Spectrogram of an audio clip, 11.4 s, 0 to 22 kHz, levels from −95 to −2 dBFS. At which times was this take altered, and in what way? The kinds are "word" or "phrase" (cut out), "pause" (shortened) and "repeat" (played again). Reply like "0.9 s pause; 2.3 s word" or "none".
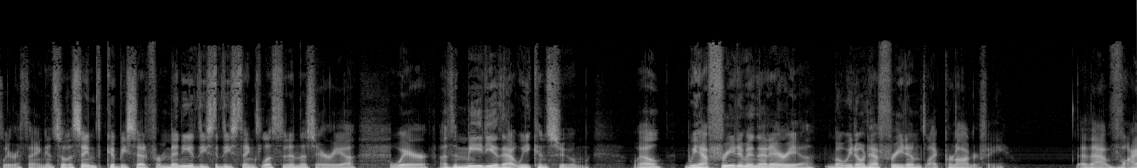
2.2 s repeat; 3.9 s word; 4.3 s pause; 6.8 s pause; 8.2 s pause; 9.2 s phrase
